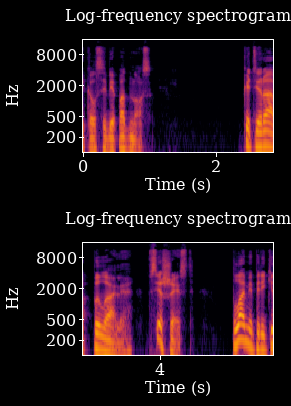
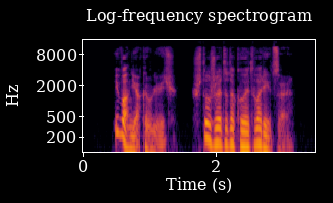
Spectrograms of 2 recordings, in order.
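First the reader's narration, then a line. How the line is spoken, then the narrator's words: Whisper at elbow, battalion commissar. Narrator (Russian): под руку прошептал комиссар батальона Балабанов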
